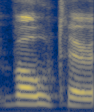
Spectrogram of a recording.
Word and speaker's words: Volta: I'm not started the Vault, is it Volta, isn't it? That's how you say it.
